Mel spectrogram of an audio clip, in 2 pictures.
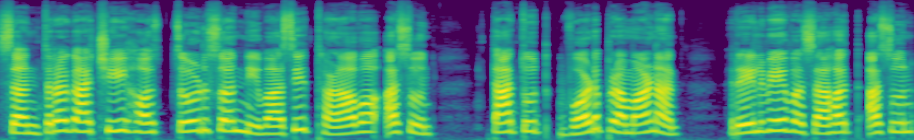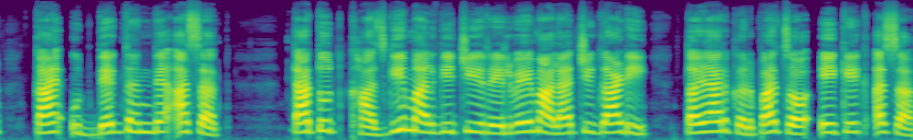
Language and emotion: Goan Konkani, neutral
